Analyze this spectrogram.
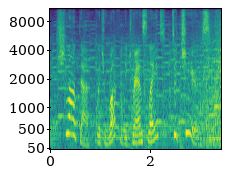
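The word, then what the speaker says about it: sláinte: a gaelic word you have to learn it's pronounced shlanta which roughly translates to cheers here's a tip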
